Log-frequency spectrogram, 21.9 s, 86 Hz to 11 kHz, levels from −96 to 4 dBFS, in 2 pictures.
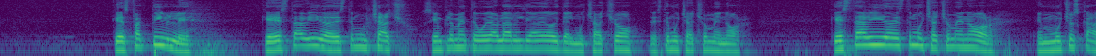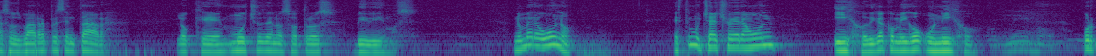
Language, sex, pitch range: English, male, 150-210 Hz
